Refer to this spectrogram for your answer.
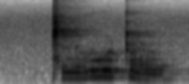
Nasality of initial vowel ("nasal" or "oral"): oral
